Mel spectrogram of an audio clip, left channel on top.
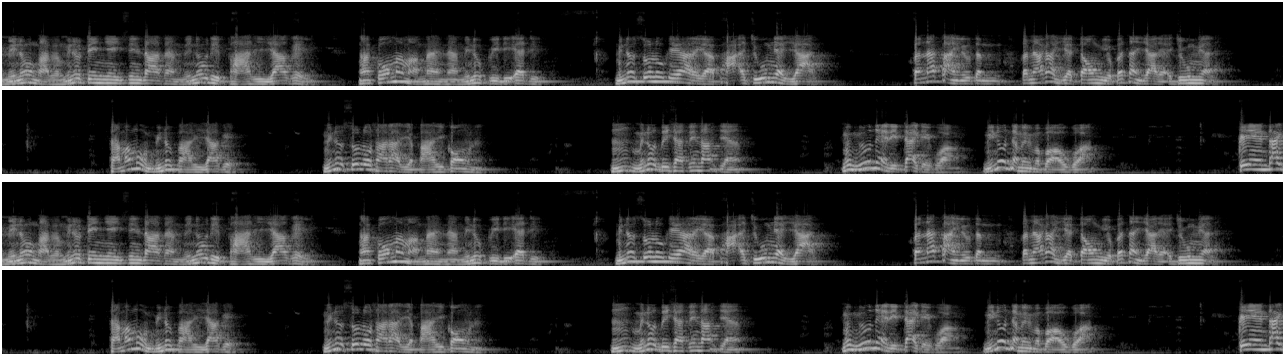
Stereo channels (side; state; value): both; normal; correlation 0.67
